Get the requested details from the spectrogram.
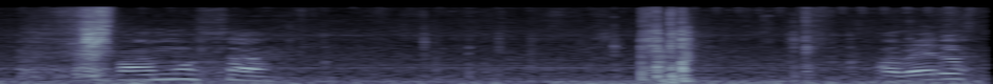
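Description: Asphalt shingles scrape and thump as they are set down.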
